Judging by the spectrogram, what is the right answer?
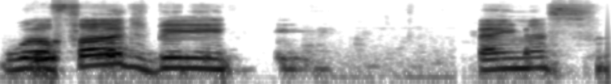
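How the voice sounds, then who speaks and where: A woman's voice: medium pitch, very slow, a bit bright. Female teacher, mid-range voice, reading children's book dialogue aloud, slightly off-mic. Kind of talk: read-aloud storybook dialogue.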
